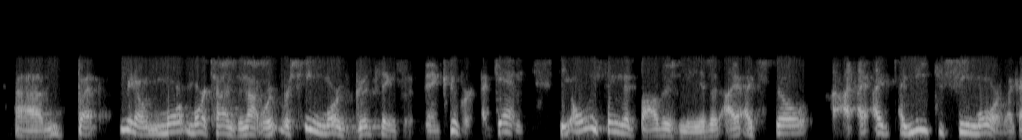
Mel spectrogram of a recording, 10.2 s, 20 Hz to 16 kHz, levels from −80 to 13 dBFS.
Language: English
